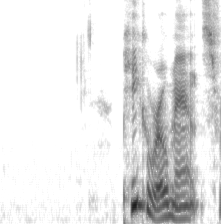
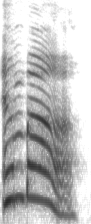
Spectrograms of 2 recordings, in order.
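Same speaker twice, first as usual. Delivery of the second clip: exasperated; 11 semitones higher, 4 dB louder than usual. Retold or imitated. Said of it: "And I was like".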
